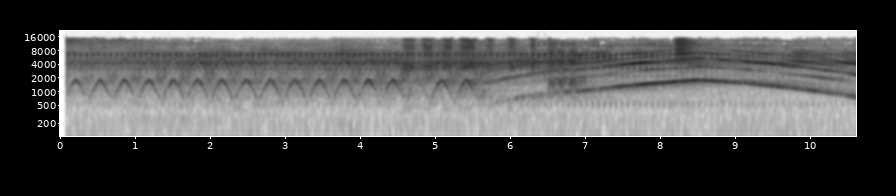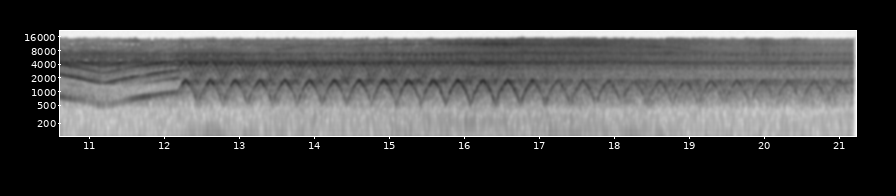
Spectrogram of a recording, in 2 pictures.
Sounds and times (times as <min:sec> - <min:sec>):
Fire engine, fire truck (siren): 0:00.0 - 0:21.2
Engine: 0:07.5 - 0:21.2.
